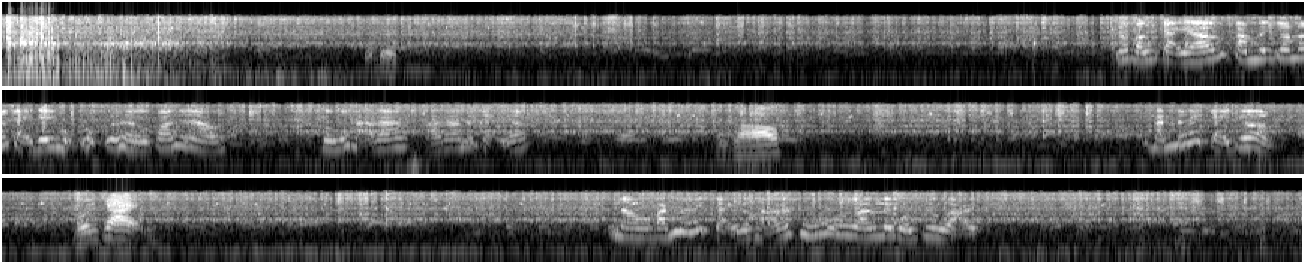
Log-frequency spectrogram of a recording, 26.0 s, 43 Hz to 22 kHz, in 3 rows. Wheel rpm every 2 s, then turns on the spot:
180, 220, 190, 170, 170, 190, 230, 180, 180, 220, 220, 220, 220.
none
